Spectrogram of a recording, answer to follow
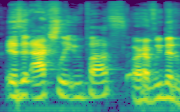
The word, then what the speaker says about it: Upas: do you pronounce your name is it actually upos or have we been wrong this whole time oh i say ubus okay oop yeah i was about i wasn't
